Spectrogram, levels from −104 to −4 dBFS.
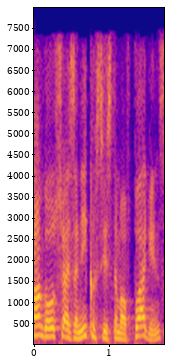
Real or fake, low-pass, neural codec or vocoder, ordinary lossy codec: real; 7.2 kHz; none; AAC, 48 kbps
